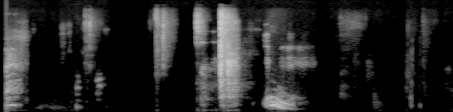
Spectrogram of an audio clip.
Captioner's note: clears throat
